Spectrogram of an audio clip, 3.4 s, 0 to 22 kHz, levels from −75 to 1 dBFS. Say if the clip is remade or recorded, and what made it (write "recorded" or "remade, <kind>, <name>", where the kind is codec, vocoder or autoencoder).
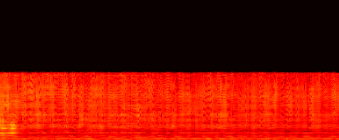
remade, vocoder, BigVGAN v2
